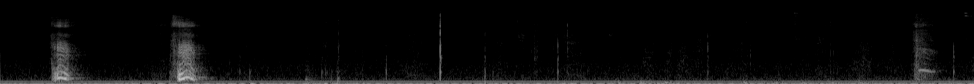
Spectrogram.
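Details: A pet named Max during one of his recurrent coughing fits, recorded for his vet: three short, harsh cough bursts, two close together and one after a pause, over a steady hum: coughing fit.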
